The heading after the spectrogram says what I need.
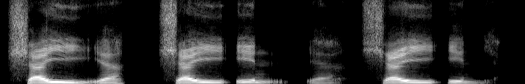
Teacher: Jadi cukup tunaikan ya yaknya satu harokat, shinnya satu harokat. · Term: huruf lin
